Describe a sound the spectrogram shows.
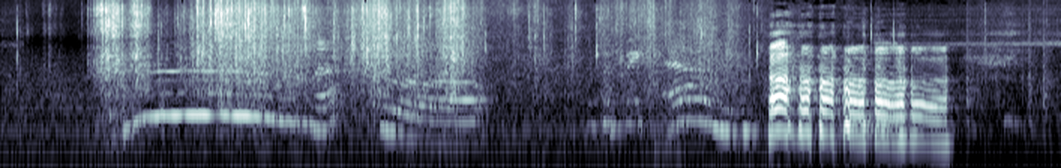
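A woman speaks and laughs warmly nearby.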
